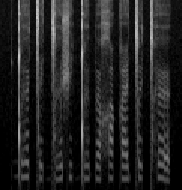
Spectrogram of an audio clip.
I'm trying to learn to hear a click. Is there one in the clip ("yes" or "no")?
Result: yes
